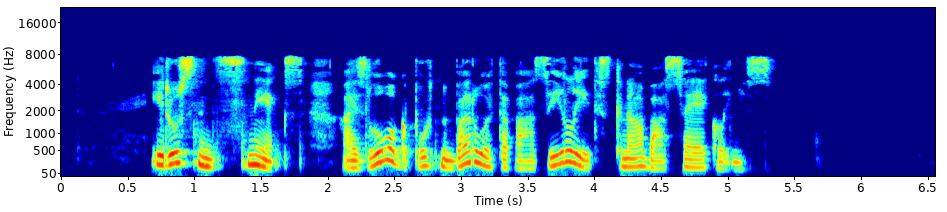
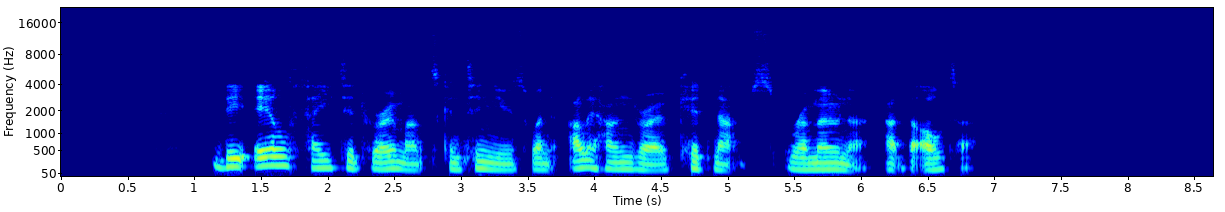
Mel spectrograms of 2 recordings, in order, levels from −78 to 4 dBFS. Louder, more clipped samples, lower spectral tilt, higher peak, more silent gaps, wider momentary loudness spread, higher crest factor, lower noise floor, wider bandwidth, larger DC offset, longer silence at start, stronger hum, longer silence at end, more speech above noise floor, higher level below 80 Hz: first, -16 LUFS vs -39 LUFS; neither; second, -5 dB/octave vs -7.5 dB/octave; first, 0 dBFS vs -20 dBFS; neither; about the same, 12 LU vs 10 LU; about the same, 16 dB vs 20 dB; second, -76 dBFS vs -83 dBFS; second, 8 kHz vs 16.5 kHz; neither; second, 0.7 s vs 1.15 s; neither; second, 1.25 s vs 1.8 s; first, 61 dB vs 45 dB; first, -60 dBFS vs -80 dBFS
